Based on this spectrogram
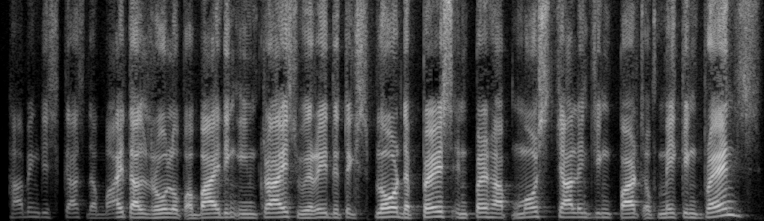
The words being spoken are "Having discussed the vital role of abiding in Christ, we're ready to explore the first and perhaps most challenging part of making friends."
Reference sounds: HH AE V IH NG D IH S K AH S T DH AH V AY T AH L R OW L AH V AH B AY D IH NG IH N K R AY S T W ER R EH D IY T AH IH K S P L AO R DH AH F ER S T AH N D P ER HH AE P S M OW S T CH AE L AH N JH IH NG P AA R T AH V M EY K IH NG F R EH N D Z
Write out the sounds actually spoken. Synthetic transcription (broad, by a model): HH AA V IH NG D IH S K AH S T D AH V AY T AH L R OW L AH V AH B AY D IH NG IH N K R AY S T W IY R EH D IY T AH IH K S P L AO R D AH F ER S T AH N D P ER HH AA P M OW S T CH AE L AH N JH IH NG P AA R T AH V M EY K IH NG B R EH N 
